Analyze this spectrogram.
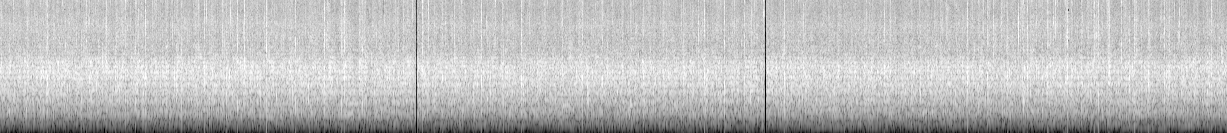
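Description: Large concert audience applauding steadily, a dense, even clapping that keeps up without a break.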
